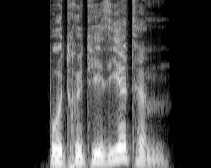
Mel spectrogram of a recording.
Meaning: strong dative masculine/neuter singular of botrytisiert
- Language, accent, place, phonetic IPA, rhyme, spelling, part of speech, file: German, Germany, Berlin, [botʁytiˈziːɐ̯təm], -iːɐ̯təm, botrytisiertem, adjective, De-botrytisiertem.ogg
